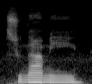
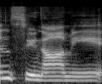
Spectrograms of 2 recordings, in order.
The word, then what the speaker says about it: tsunami: hard to pronounce things apparently the t in tsunami isn't silent uh well you know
